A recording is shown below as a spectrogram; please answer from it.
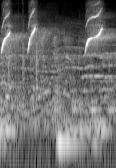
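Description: Three short whistles, each gliding quickly upward in pitch: one at the start, one about half a second in and one near the end, over faint backing music.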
